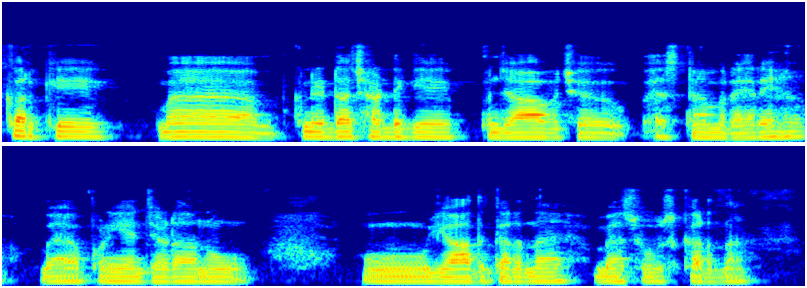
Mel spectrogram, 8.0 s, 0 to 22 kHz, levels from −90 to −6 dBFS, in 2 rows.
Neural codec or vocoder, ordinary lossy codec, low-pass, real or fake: none; Opus, 24 kbps; 7.2 kHz; real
